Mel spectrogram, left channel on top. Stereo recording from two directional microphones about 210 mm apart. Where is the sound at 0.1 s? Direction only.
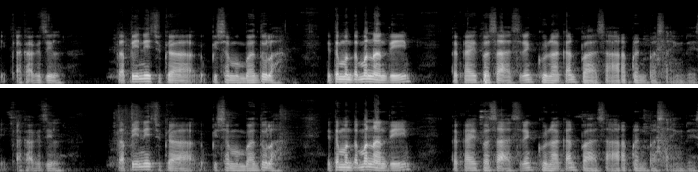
45° left (ahead or behind).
